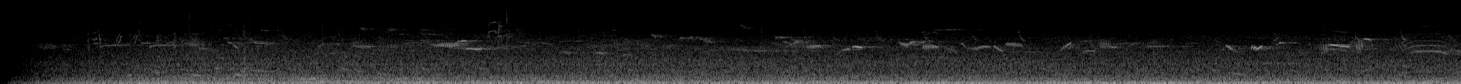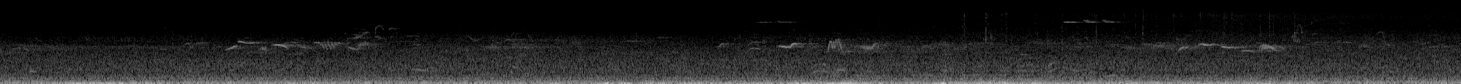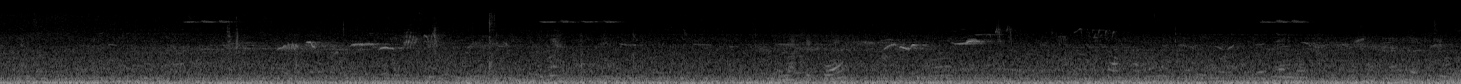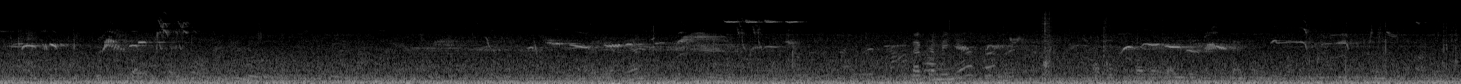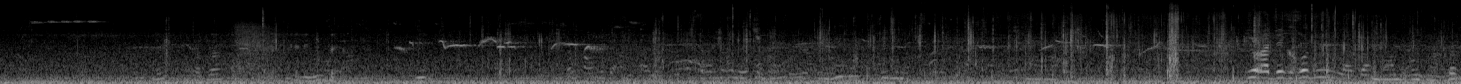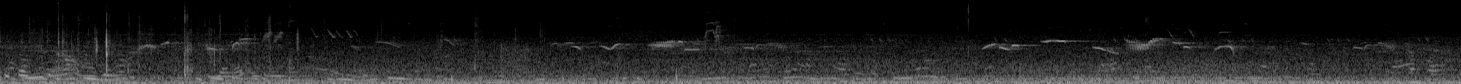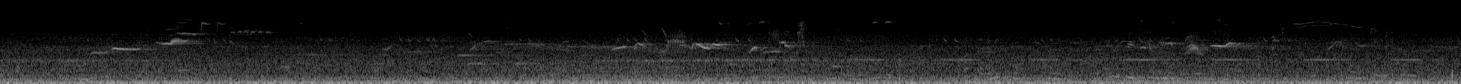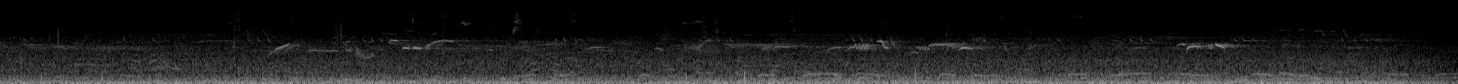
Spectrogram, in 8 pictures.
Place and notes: Jardin Botanique de Strasbourg par une journée ensoleillée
